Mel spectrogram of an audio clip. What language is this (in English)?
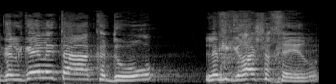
Hebrew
